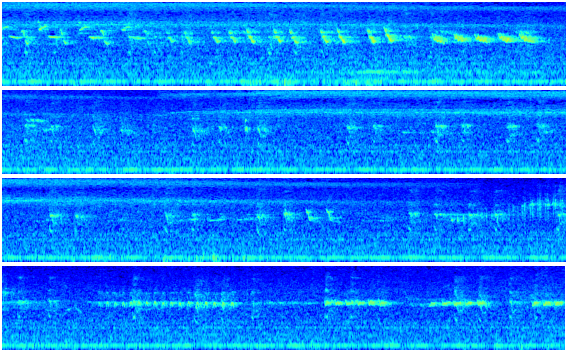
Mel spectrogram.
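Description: Bird calls in quick chattering runs of high notes, loudest in the first several seconds, then scattered notes and a few buzzy runs near the end, over a steady low hum.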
